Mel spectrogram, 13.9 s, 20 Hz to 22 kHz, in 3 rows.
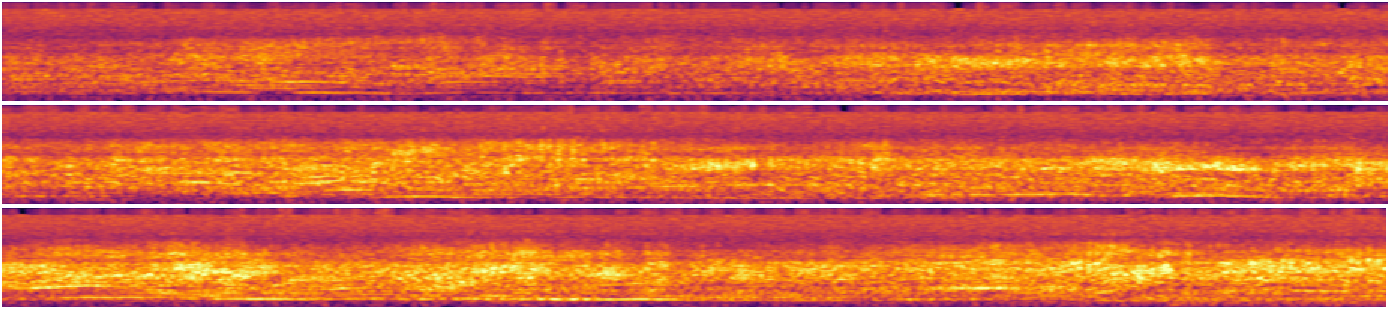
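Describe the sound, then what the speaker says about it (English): Sprint cars race on the Port Royal dirt track on a freezing day, their engines a continuous loud roar and drone with shifting pitch as cars circle, steady throughout without pause. "Freezing temperatures make for sprint car insanity on March 25th at Port Royal."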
